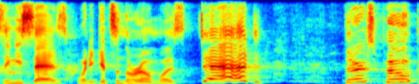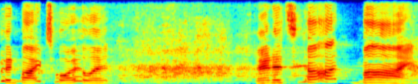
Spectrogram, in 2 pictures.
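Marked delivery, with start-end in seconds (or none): 2.0-8.4 high, drawn-out imitation toddler voice; little kid. Kid tells Dad about poop in the toilet, high mock-child voice. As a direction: play an alarmed small child, pitched way up and slow. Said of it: "then that kid walked into the room".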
